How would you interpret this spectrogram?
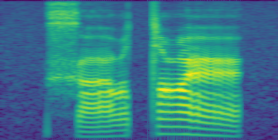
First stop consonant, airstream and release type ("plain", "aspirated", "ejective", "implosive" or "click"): plain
